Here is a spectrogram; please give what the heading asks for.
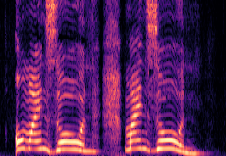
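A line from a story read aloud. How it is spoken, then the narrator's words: Called out. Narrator (German): rief sie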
